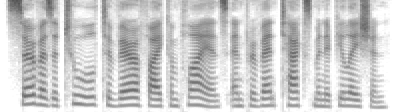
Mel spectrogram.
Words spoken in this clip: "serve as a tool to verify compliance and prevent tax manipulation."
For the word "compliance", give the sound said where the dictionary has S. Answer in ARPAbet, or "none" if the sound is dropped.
S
